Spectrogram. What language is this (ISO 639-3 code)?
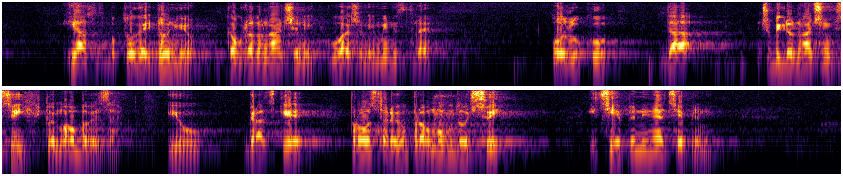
hrv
